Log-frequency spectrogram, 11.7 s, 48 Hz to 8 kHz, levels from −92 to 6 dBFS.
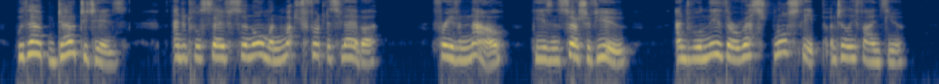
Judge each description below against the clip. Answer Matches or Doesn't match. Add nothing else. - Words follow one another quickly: Doesn't match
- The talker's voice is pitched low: Doesn't match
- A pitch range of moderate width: Matches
